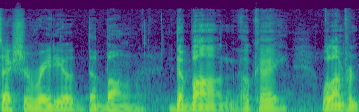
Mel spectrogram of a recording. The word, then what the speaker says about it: Dabang: And the pronunciation for that, it's actually Radio Dabang.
